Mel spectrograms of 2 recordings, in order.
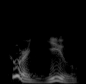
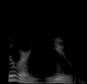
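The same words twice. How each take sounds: First: It is said in a haughty, scornful tone. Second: It is read in a plain, neutral tone.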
